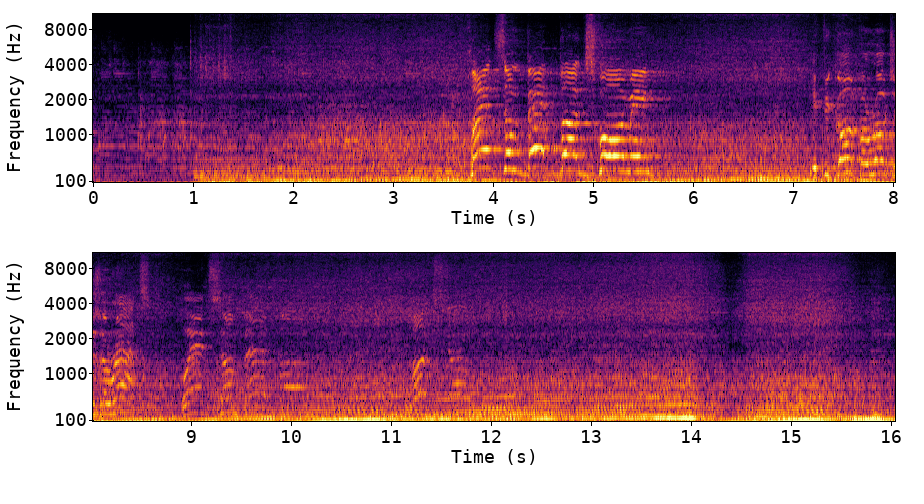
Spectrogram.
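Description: A van engine rumbles as the van drives off.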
